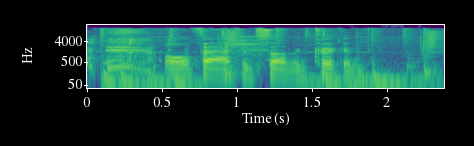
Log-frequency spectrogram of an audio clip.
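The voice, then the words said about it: Oklahoma Southern accent. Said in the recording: “I'm loving the Oklahoma accent right now.”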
